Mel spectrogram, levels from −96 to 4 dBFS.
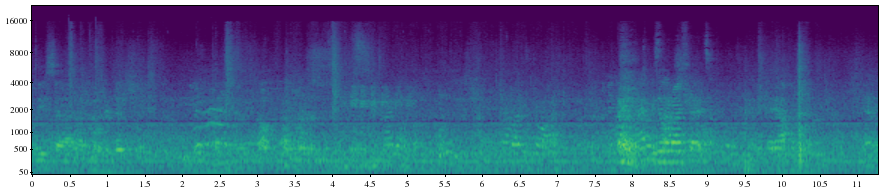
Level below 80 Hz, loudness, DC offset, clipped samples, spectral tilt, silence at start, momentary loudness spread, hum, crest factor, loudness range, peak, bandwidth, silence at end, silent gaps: -50 dBFS; -29 LUFS; under 0.1%; under 0.1%; -6.5 dB/octave; 0 s; 12 LU; none; 22 dB; 6 LU; -6 dBFS; 15.5 kHz; 0 s; none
